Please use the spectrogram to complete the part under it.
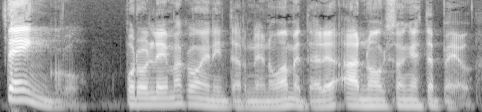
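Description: A young Venezuelan man co-hosting a podcast in casual, joking chat, loud and animated, sometimes breaking into shouts. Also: medium pitch, a little fast. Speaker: podcast co-host.

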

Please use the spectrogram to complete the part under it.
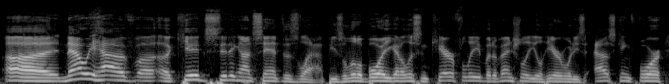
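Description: A man hosting a comedy show, chatting casually and a little haltingly as he introduces clips. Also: fairly high pitch, fairly bright tone, no room sound. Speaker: host of a comedy clip show.

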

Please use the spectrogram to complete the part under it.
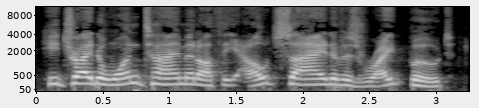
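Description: A man's voice: high-pitched, normal speed. A man co-hosting a soccer show, chatting casually and restating phrases for emphasis as he analyses plays. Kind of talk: casual sports chat.

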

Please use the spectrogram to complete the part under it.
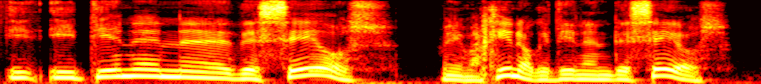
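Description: A man's voice: fairly high pitch, very animated, unhurried, dark tone, no room sound, clean studio sound, voice pushed up. A man reading as Martella, uneasy joking newcomer. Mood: hesitant. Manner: awkwardly joking.

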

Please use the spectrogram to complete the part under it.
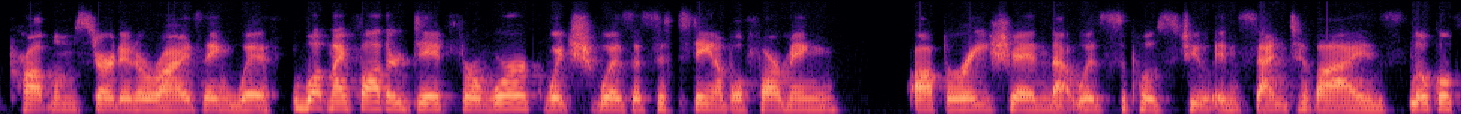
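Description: A woman with a low voice speaks reflectively, choosing her words with measured care. She is from Afghanistan and is giving an interview. The recording is dry and a little dull. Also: no room sound. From Afghanistan, also raised in Russia and the US. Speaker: guest artist.

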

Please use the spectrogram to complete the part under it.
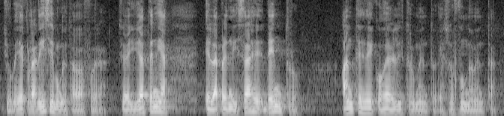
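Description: A flamenco guitarist with an Andalusian accent, telling his childhood memories in an unhurried, reflective way. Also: low voice, lively intonation. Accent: Andalusian Spanish. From Andalusia, Spain. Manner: unhurried, acts out family quotes in raised voices. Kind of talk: reflective storytelling interview. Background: flamenco guitar music.

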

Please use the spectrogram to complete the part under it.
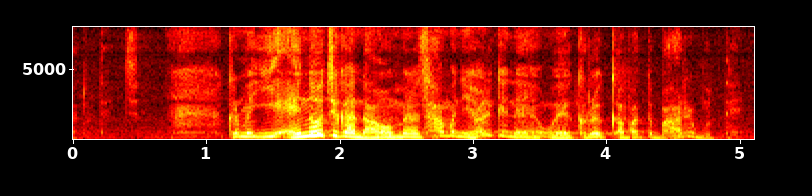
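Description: A woman preaching a sermon with a gravelly, very husky voice. Her pitch swings widely as she acts out quoted voices, jumping from loud cries down to hushed whispers. She talks to her listeners in a conversational way. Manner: conversational preaching to an audience of pastors' wives. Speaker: pastor's wife preaching.

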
